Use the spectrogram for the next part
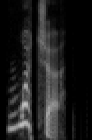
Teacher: The T in what and the Y in you combine to make a ch sound. What you becomes whatcha.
